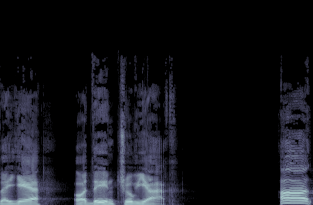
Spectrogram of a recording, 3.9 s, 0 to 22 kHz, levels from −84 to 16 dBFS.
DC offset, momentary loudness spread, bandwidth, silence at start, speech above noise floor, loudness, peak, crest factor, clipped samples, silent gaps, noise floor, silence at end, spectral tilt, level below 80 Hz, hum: under 0.1%; 9 LU; 15.5 kHz; 0 s; over 77 dB; -13 LUFS; 0 dBFS; 14 dB; under 0.1%; 2.54-3.47 s; under -90 dBFS; 0 s; -5.5 dB/octave; -54 dBFS; none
